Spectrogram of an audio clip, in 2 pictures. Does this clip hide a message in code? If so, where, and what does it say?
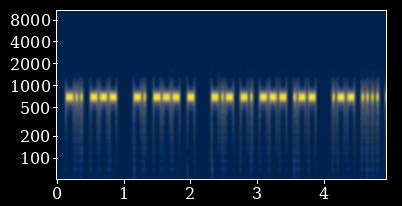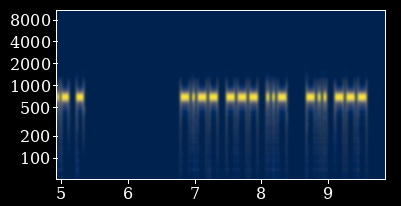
Yes: Morse code from 0.1 to 9.6 s, heard as a keyed tone, about 38 wpm, 700 Hz. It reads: DO NOT KNOW WHAT YOU DO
